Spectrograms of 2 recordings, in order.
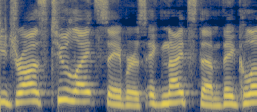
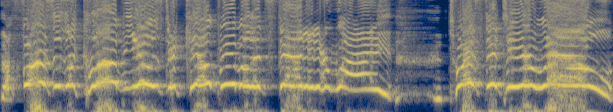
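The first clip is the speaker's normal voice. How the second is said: very high, fierce shouted voice. Voicing a character urging a player to use the Force: yelling. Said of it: "so he stops yelling".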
